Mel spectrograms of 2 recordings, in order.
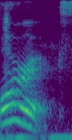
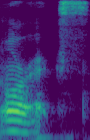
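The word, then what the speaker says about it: aurochs: that's pronounced? Oryx, yeah.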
